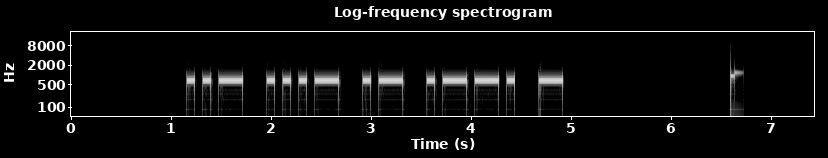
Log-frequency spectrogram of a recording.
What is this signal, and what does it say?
Morse code, heard as a keyed tone, about 15 wpm, 700 Hz. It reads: UVAPT
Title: Code Groups - 5 Letter:Numbers - 15wpm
